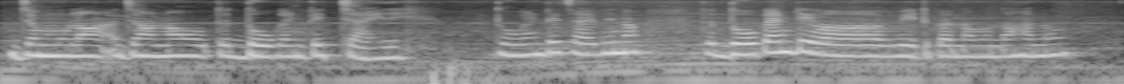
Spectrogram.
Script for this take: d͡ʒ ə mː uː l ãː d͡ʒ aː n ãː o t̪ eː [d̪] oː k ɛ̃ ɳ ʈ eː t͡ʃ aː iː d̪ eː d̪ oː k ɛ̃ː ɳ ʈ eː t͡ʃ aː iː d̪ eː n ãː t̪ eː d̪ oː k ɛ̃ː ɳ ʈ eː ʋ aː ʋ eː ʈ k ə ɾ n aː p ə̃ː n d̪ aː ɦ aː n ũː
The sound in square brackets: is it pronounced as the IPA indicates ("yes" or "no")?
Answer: yes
